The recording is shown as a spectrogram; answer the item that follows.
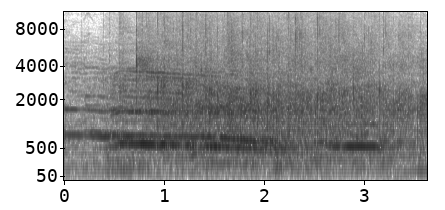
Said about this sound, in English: Don't applaud, throw money.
